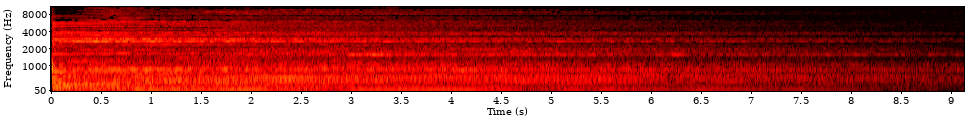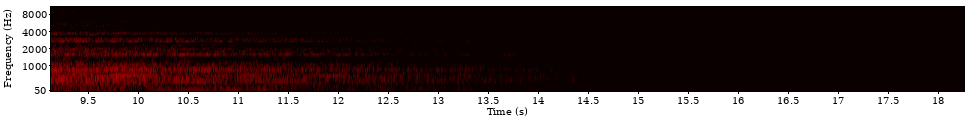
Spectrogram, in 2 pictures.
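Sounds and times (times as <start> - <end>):
dark discordant pads: 0.0 - 9.0
horror hit drone with long decay: 0.0 - 11.0.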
